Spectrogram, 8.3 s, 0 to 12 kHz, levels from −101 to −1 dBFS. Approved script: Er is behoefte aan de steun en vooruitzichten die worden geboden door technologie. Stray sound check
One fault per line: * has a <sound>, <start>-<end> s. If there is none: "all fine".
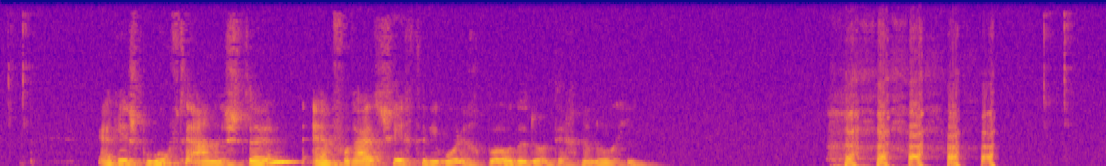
* has a laugh, 6.2-7.5 s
